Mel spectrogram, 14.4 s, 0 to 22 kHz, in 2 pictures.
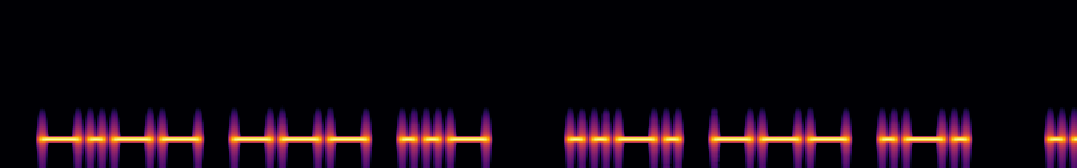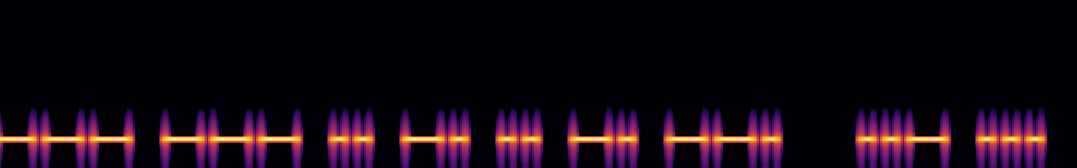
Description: Morse code, heard as a keyed tone, about 15 wpm, 700 Hz. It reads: YOU FOR JOINING US
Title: Sets of 5 Words 15wpm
